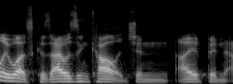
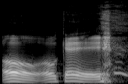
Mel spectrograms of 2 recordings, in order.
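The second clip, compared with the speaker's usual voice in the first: acted-out sarcastic tone; 4 dB louder than usual. Speaker recalls their reaction to an article title, retelling a sarcastic reply. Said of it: "Like very sarcastic".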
